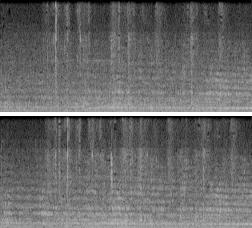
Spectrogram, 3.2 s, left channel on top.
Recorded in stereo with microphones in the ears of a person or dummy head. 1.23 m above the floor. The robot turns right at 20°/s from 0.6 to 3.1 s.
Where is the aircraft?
40° right (ahead or behind); by 3.2 s 5° right (ahead or behind).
